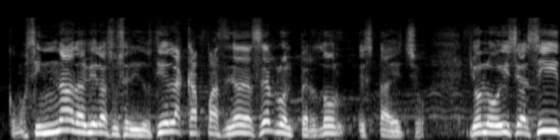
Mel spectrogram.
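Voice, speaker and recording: A man preaching a sermon, telling stories and acting out the quoted voices with passion. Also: high voice. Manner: impassioned, storytelling with acted quotes.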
